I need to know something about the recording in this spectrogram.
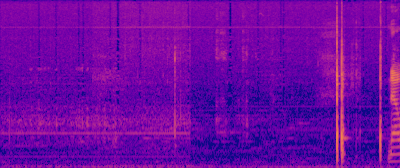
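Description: Quiet workshop room tone with a faint steady hum that stops a little under halfway. About five seconds in there is one sharp click, and a softer click follows shortly after.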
